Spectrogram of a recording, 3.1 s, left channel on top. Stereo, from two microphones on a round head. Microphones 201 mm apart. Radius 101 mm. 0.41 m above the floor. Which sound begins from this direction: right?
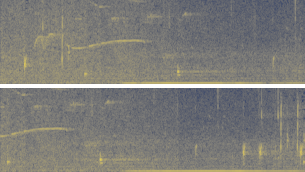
A phone buzzing, at 1.0 s.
